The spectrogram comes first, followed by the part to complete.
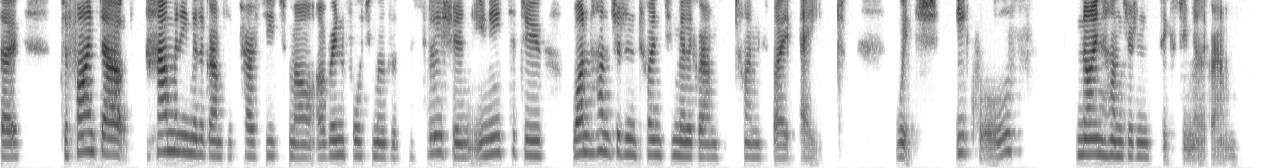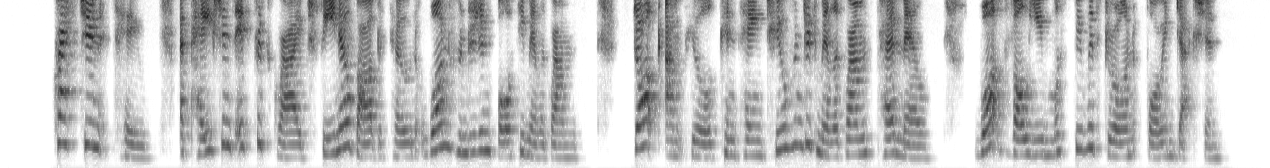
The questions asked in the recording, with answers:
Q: What volume must be withdrawn for injection?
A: 140 divided by 200 is 0.7 mils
